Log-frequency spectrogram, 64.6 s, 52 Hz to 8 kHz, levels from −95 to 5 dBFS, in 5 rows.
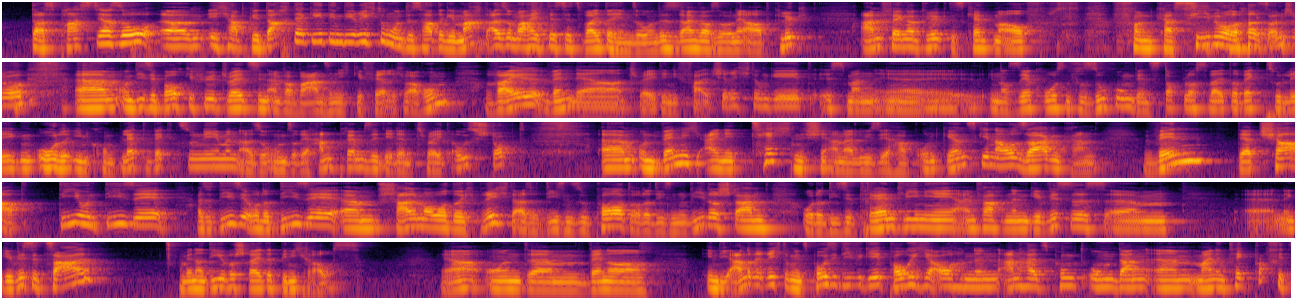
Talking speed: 145 wpm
